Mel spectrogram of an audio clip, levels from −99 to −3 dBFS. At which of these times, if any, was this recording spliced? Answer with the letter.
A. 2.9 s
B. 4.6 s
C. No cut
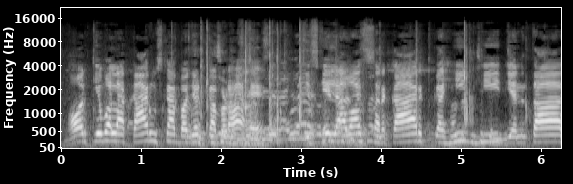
C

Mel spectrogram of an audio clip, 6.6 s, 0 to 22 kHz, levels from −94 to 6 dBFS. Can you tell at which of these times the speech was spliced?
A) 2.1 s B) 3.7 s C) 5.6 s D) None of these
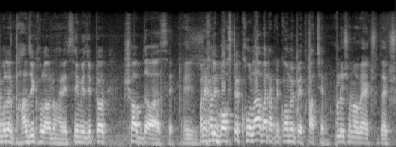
C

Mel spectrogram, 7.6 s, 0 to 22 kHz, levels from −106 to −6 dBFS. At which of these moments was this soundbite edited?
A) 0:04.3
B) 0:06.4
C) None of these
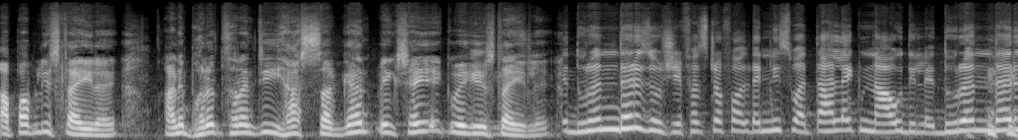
A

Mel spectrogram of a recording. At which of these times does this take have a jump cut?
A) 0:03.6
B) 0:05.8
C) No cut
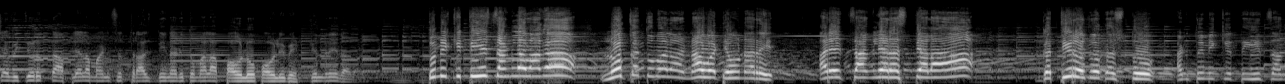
C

